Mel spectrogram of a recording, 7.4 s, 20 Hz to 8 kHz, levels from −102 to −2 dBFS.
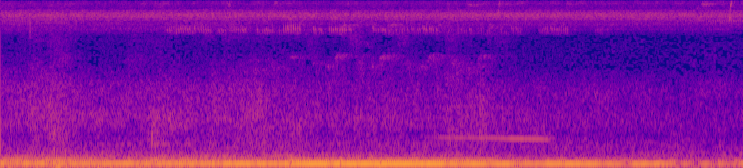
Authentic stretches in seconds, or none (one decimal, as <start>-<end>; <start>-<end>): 0.0-7.4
